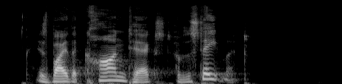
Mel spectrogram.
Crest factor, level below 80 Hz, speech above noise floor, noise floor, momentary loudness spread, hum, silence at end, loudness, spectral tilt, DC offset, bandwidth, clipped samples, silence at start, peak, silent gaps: 20 dB; -54 dBFS; 58 dB; -81 dBFS; 13 LU; none; 0.95 s; -23 LUFS; -5.5 dB/octave; under 0.1%; 17 kHz; under 0.1%; 0.4 s; -4 dBFS; none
